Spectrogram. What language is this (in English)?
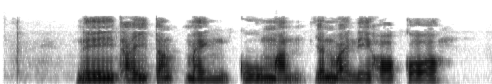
Cantonese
